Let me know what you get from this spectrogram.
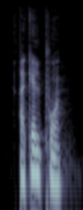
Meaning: how much (to what point, to what extent)
- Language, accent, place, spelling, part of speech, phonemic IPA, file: French, France, Lyon, à quel point, adverb, /a kɛl pwɛ̃/, LL-Q150 (fra)-à quel point.wav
